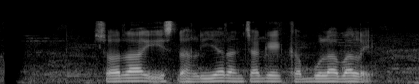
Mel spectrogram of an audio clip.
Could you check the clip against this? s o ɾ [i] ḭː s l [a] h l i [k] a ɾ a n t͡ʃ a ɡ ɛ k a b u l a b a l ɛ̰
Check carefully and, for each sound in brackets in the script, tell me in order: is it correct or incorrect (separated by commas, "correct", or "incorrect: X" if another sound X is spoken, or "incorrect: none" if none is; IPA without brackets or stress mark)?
incorrect: a, correct, incorrect: none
